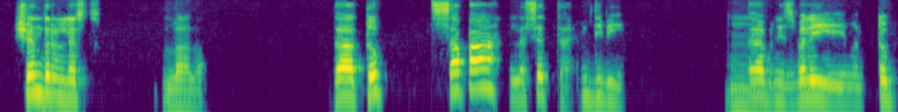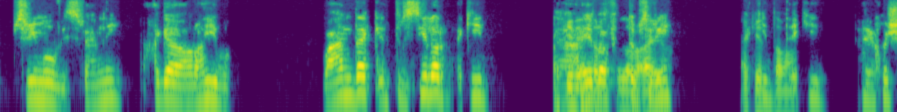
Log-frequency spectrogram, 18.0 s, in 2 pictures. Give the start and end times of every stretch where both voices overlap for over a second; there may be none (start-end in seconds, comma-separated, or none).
14.5-15.7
